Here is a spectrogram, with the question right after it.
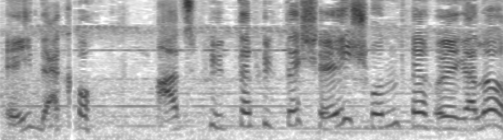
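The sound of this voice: A cartoonish character voice with a fairly high pitch talks over clear music in the background.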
